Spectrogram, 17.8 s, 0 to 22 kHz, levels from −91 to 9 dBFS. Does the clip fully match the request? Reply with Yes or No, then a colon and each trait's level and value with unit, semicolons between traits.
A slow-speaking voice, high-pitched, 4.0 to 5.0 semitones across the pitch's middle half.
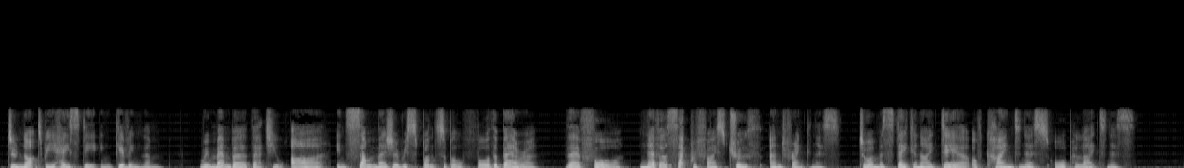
Yes: slow, 110 wpm; high, 220 Hz; average, 4.6 semitones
